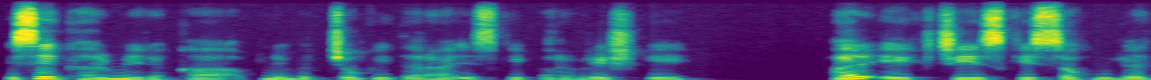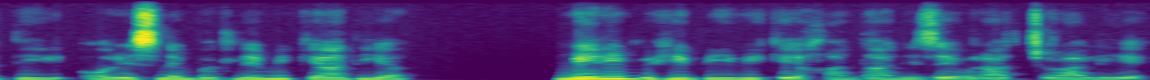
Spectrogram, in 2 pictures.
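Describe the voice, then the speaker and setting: A woman's voice: on the low side, little pitch movement, warm tone, close to an everyday voice. A woman reading a stern, furious uncle. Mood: angry. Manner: harsh, accusing. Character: stern angry middle-aged uncle.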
